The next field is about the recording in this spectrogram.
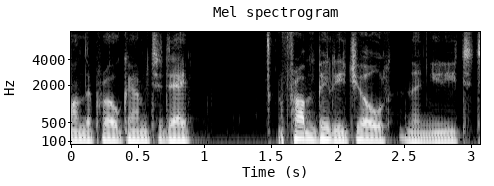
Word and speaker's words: Billy Joel: And another text in says, I always thought that the way to pronounce Billy Joel's name was Billy Joel. Yeah, I used to say Billy Joel as well, but we have been told that his name is Billy Joel. So I think we've been wrong when we've been saying Billy Joel. So it's Billy Joel is how you pronounce it.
